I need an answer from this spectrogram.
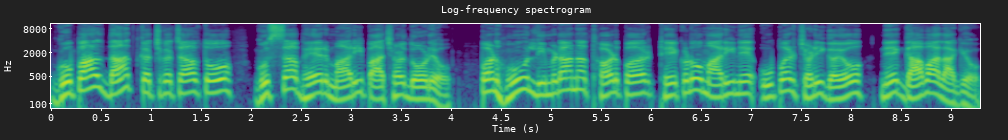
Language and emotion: Gujarati, neutral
